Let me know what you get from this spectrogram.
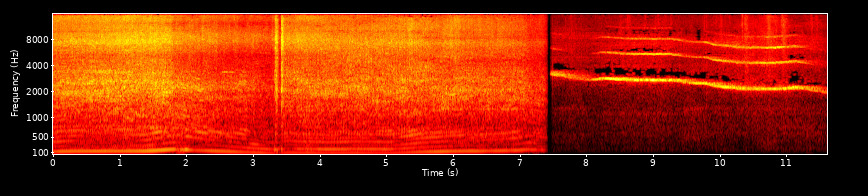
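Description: A small hatchback's engine revving up and down as it is driven, climbing in pitch about two seconds in, dropping back, then rising again. After a sudden cut, a smoke grenade pours out smoke with a high whistle that slowly falls in pitch.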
